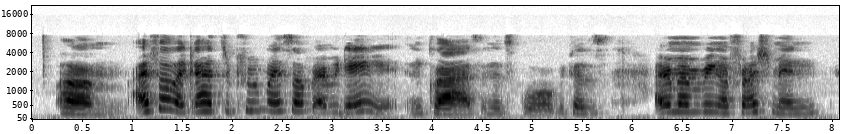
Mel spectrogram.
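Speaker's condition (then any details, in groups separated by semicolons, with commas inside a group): Cerebral palsy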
